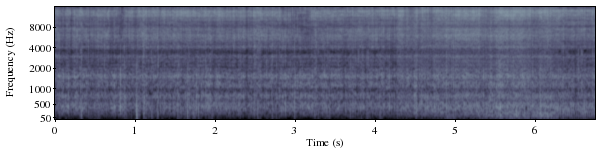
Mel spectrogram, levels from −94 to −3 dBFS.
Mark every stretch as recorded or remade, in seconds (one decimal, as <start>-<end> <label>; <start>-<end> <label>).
0.0-4.3 recorded; 4.3-6.3 remade; 6.3-6.8 recorded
